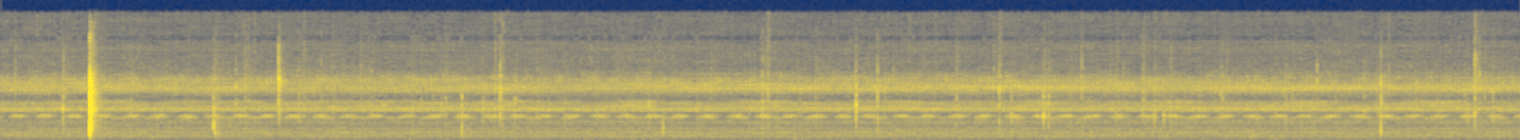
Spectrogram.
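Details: A dense insect chorus sings throughout: a rapid pulsed trill beneath constant high ringing. A bonfire crackles, with one loud pop early on and softer snaps scattered after.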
